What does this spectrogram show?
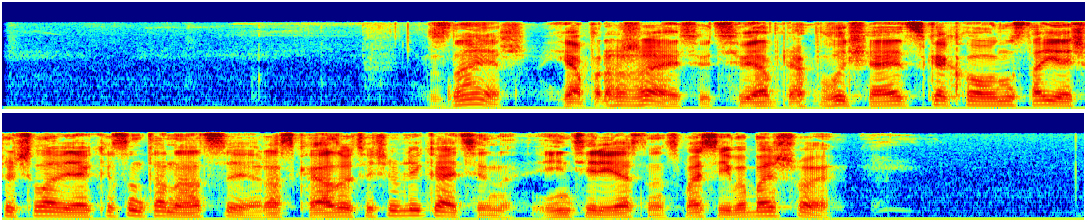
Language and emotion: Russian, positive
